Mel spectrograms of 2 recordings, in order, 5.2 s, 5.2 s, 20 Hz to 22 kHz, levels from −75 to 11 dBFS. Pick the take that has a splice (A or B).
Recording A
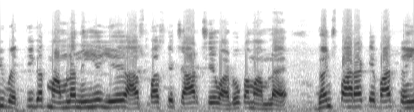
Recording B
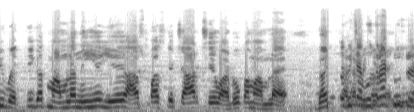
B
